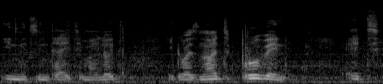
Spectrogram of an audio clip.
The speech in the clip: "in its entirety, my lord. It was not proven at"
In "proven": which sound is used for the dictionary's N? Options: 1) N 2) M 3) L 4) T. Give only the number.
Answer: 1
